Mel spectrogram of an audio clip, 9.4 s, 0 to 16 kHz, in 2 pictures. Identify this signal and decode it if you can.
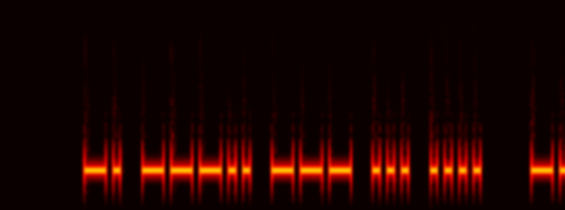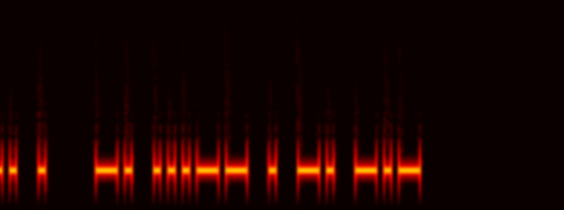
Morse code, heard as a keyed tone, about 20 wpm, 700 Hz. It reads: N8OSH DE N3ENK
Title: USA Callsign DE Callsign - 5 Characters - 20wpm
